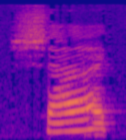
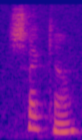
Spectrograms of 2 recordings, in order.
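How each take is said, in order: First: CHACUN broken in two, long gap before CUN; split syllables. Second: Said in the usual way. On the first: Shown as a demonstration. Teacher helping a pupil decode, CHACUN in split syllables. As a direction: sound out CHACUN one syllable at a time. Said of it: "première syllabe, ça fait".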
